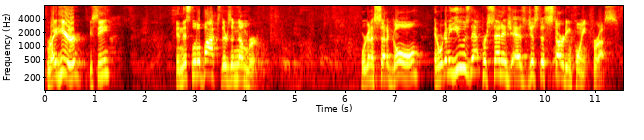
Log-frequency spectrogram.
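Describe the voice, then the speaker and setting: A man's voice: high-pitched, expressive, measured pace, long pauses. A middle-aged American man, a financial adviser, giving a live classroom lecture with a conversational manner, quizzing the room and dropping dry sarcastic asides. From United States. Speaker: financial adviser teaching a seminar.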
